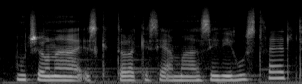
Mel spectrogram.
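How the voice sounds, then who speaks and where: A woman speaks in a German accent at a medium pitch. Her intonation is monotone and flat. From Egypt. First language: German (speaking Spanish). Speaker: architect and furniture artisan. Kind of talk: interview. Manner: halting, many fillers and restarts.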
